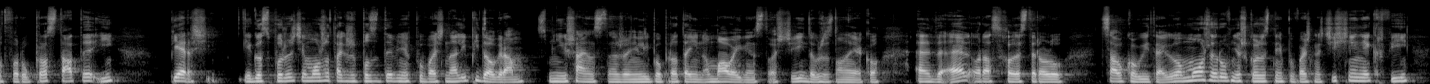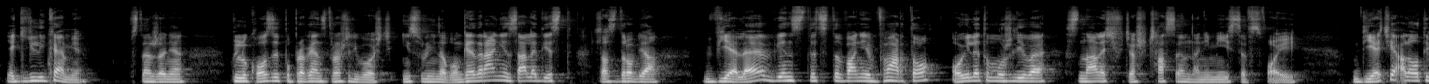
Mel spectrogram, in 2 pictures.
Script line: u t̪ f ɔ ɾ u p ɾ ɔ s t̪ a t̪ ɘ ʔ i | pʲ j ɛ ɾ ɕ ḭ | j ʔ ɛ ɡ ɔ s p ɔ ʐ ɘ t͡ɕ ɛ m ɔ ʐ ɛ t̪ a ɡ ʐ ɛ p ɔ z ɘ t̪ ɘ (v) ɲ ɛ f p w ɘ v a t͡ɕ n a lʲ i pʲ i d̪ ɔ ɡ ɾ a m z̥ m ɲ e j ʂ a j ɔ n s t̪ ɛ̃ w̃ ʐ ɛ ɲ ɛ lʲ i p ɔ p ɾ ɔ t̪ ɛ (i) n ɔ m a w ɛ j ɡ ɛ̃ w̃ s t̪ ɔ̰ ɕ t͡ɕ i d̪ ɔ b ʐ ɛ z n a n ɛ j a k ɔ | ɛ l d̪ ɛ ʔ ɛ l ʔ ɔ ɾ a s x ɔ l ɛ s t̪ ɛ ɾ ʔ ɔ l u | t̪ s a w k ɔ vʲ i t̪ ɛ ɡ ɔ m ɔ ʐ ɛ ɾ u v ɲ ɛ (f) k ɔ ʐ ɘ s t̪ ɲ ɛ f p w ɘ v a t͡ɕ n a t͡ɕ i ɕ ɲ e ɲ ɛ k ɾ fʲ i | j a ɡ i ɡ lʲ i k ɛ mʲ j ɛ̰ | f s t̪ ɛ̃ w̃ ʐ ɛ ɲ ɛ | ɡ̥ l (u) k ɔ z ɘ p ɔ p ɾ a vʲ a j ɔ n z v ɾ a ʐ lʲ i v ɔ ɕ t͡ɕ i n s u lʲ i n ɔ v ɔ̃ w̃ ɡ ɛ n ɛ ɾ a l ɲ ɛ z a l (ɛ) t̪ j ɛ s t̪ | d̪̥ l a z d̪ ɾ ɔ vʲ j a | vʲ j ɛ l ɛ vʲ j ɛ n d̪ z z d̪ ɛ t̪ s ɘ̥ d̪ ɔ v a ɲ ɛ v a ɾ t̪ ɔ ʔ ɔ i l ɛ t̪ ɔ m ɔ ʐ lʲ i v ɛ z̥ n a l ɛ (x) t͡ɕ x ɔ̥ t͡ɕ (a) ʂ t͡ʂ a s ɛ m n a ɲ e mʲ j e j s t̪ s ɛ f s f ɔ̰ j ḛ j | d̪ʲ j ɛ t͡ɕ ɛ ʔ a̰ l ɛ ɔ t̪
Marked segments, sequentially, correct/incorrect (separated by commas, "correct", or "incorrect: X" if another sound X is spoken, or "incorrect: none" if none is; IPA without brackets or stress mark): correct, correct, incorrect: ʂ, correct, correct, incorrect: ɕ, correct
